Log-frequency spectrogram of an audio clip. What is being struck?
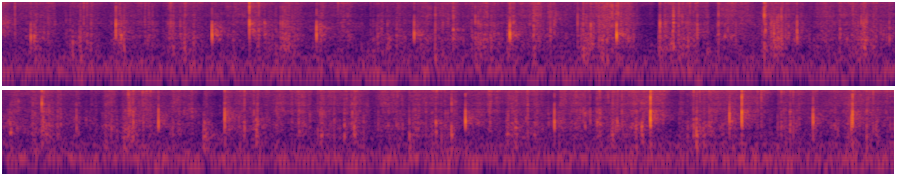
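Cotton denim jeans.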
